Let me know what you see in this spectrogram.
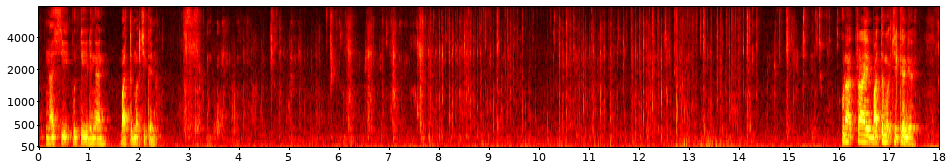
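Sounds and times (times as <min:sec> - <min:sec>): close chewing with wet mouth clicks: 0:02.8 - 0:16.1.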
